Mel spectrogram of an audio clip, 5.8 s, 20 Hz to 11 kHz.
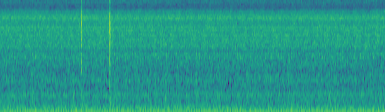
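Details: Skoda Octavia 2 diesel after crankshaft sensor (G28) replacement and fault clearing, cured of no-start/hard-start with glow plug light: steady, even low diesel clatter at idle, no misses or knocks; smooth, healthy normal idle.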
